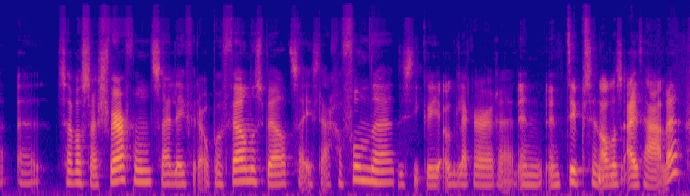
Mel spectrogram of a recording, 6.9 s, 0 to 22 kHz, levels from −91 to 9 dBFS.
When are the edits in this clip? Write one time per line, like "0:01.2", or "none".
0:04.0
0:05.2

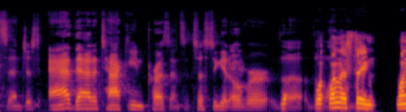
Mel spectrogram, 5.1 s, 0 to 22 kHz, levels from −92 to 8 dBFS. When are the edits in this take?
none

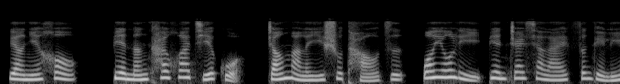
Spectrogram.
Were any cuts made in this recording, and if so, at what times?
0:04.1

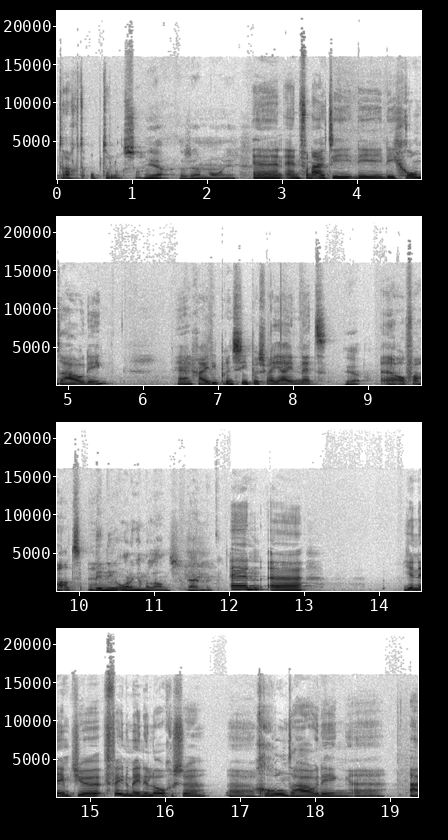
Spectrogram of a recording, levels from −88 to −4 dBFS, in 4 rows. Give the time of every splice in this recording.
0:11.4

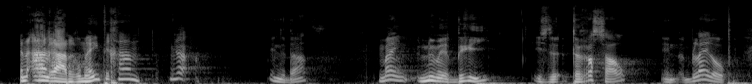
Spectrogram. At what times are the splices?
0:01.6

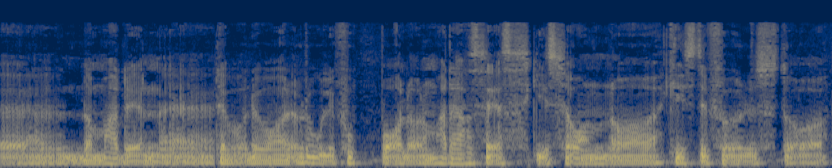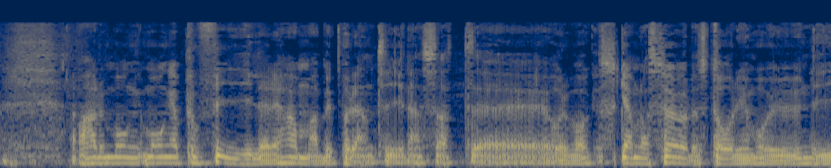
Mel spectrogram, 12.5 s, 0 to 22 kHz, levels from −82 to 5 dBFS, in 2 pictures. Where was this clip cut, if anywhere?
0:01.6

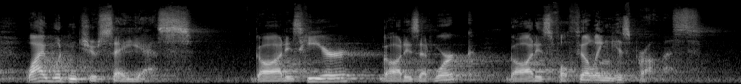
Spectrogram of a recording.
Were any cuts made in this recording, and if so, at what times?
0:02.4

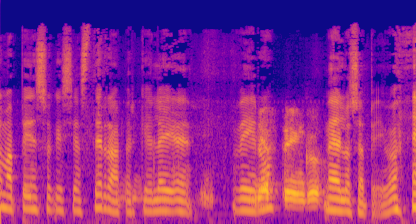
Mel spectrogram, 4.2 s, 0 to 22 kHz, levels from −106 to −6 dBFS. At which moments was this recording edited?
none

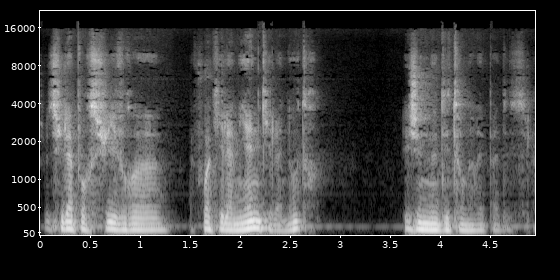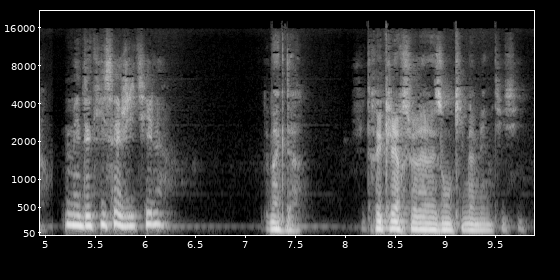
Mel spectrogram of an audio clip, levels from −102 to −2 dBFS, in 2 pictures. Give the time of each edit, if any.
0:05.1
0:08.0

